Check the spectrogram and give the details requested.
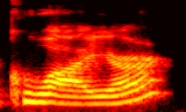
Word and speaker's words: choir: Только это читается choir.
